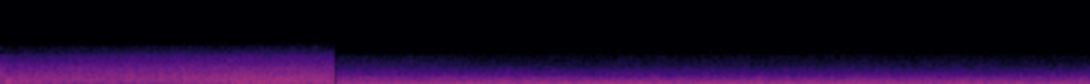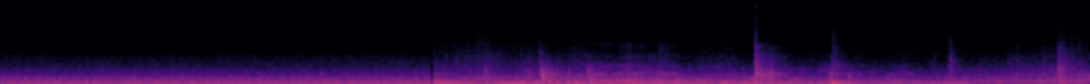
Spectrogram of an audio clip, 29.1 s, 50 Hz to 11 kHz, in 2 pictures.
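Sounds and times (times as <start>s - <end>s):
propeller churned water rushing: 0.0s - 4.5s
ferry engines droning: 0.0s - 29.0s.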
